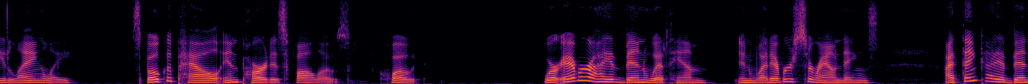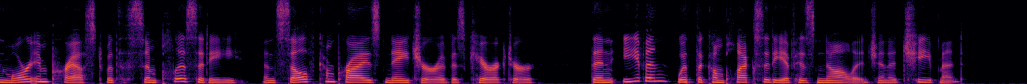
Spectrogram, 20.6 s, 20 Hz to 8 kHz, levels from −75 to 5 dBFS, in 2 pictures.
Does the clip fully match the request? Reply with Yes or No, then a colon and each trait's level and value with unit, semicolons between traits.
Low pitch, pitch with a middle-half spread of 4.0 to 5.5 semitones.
No: high, 195 Hz; average, 4.5 semitones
